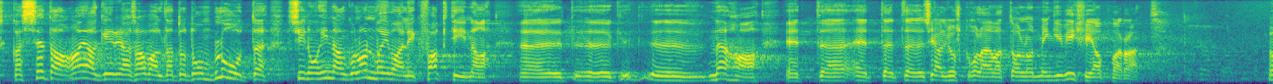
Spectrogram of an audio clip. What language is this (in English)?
Estonian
